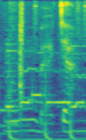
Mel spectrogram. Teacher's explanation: proses pengimbuhan perfiksme pada dasar baca akan memunculkan atau akan menimbulkan suara sengau M yang semula tidak ada. Me ditambah baca maka akan menjadi membaca.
